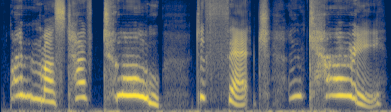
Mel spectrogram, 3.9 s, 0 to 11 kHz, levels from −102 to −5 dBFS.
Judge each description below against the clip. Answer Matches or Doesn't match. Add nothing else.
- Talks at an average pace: Doesn't match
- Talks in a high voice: Matches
